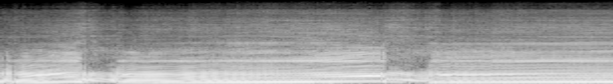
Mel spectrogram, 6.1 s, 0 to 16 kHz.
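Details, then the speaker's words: YX 160 4S single-cylinder pit bike with mildly prepped head, on-bike ride during carb tuning: revs rise and fall with slight stuttering at low revs off throttle; runs a bit rich, fine higher up but not at bottom. "J'accélère pas. Elle broute un peu."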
